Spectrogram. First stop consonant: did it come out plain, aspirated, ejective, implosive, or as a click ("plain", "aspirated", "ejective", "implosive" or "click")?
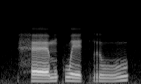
plain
